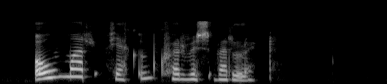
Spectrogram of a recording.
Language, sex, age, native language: Icelandic, female, 30-39, Icelandic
